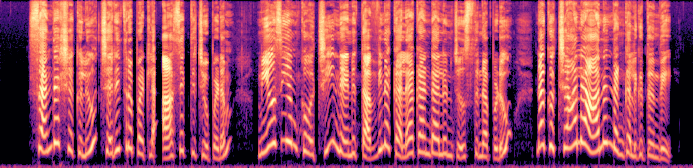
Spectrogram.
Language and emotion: Telugu, happy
